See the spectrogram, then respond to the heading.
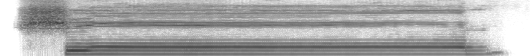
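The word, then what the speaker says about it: شين: শা শা শব্দ করে এই অক্ষরটি উচ্চারণ হবে, শিন।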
